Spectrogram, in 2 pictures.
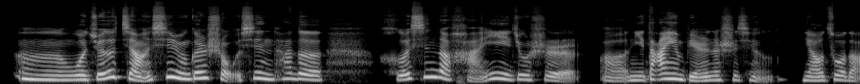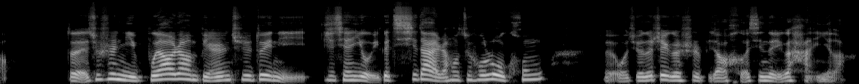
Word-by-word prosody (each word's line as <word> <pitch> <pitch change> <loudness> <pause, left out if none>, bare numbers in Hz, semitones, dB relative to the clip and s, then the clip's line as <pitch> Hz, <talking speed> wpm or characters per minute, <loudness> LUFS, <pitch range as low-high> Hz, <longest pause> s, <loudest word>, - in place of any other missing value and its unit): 嗯， 215 -5 +3
我 215 0 +4
觉 240 +4 +3
得 325 - +6
“讲 265 - +3
信 345 +9 +4
用 260 -6 +5
跟 285 +2 +5
守 465 +8 -2
信” 275 -5 +2
它 265 +4 -3
的 230 -5 +2 0.5
核 215 +2 -2
心 345 +6 +2
的 305 -5 +4
含 - - -5
义 260 -3 +2
就 220 +1 -2
是， 195 -5 -3 0.2
呃， 155 -4 -6
你 195 0 -1
答 235 +5 +4
应 250 -3 +5
别 180 -5 0
人 175 +2 0
的 200 +1 -2
事 205 0 -5
情， 185 -2 -9 0.3
你 190 - -5
要 175 +1 0
做 200 +2 -2
到。 170 - -6 0.5
对， - - -1
就 225 - -5
是 245 +2 +1
你 200 -6 +3
不 170 +5 -1
要 240 +2 +5
让 245 -3 +2
别 175 -4 -2
人 190 +4 0
去 210 -1 -4
对 220 +1 +1
你 325 - -7
之 200 -1 -8
前 200 0 -2
有 180 -3 0
一 - - -6
个 200 - -1
期 195 +4 -4
待， 225 -4 +4
然 160 0 -3
后 200 +1 -4
最 200 +2 -7
后 215 +2 -2
落 225 -3 +3
空。 220 +8 -6 0.6
对， - - -11
我 145 - -8
觉 175 +2 -4
得 185 +2 0
这 210 +1 +1
个 185 0 +1
是 180 -2 -7
比 - - -17
较 150 0 -4
核 165 - -9
心 180 +1 -3
的 165 - 0
一 - - -5
个 175 - -1
含 175 - -7
义 - - -8
啦。 - - -14
210 Hz, 260 characters per minute, -22 LUFS, 185-240 Hz, 0.6 s, 得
